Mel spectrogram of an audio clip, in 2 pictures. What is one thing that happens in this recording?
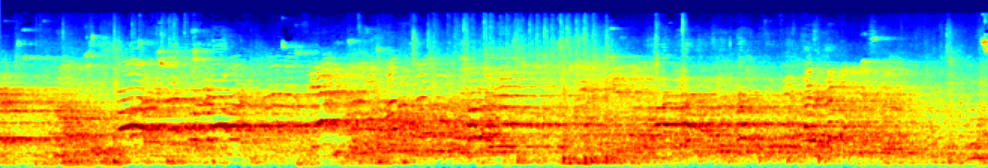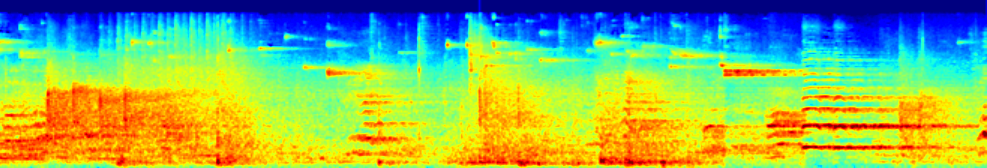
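Young women shout to each other across an echoing indoor hall.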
